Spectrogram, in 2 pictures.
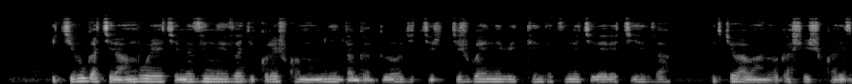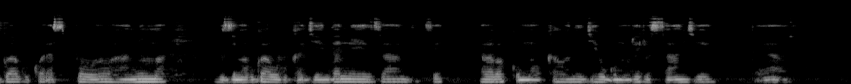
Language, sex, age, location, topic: Kinyarwanda, male, 18-24, Kigali, government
